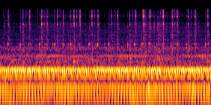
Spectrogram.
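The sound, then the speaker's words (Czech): A sewing machine runs steadily as a girl sews a dress for her final exam in a training workshop, its needle stitching in a fast, even mechanical rhythm over a constant motor hum, with no one talking. “Lucka usedá za šicí stroj.”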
